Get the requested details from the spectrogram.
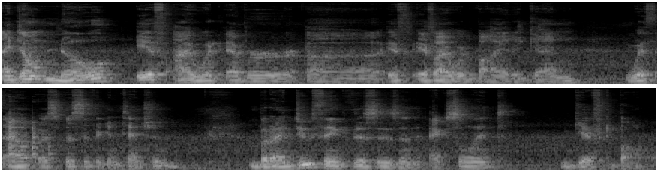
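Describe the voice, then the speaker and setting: A man speaks fairly slowly with a very deep, low pitch and ordinary pitch variation. Room echo can be heard. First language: not English. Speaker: bourbon tasting co-host. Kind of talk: casual chat. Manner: halting, self-correcting.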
